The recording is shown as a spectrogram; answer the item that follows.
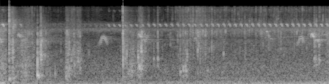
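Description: A plain-edge Cold Steel Hold Out XL folding knife slashing through a water-filled plastic bottle: a sharp cut, then a few quick knocks over the next two seconds as the severed top and its water come down.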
